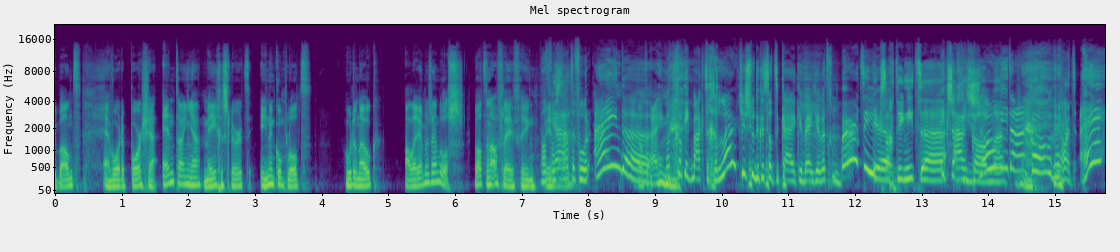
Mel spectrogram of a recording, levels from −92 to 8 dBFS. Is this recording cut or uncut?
cut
